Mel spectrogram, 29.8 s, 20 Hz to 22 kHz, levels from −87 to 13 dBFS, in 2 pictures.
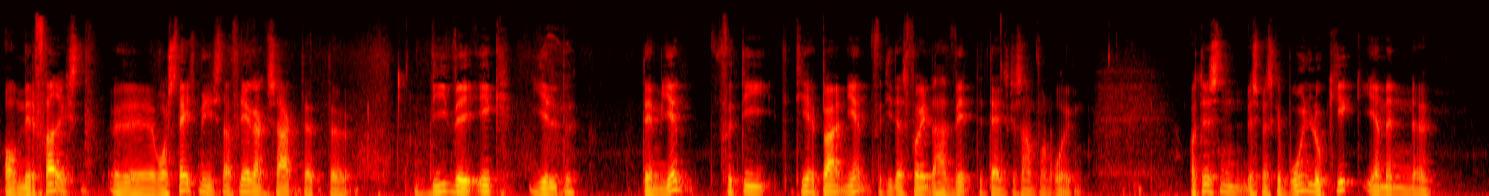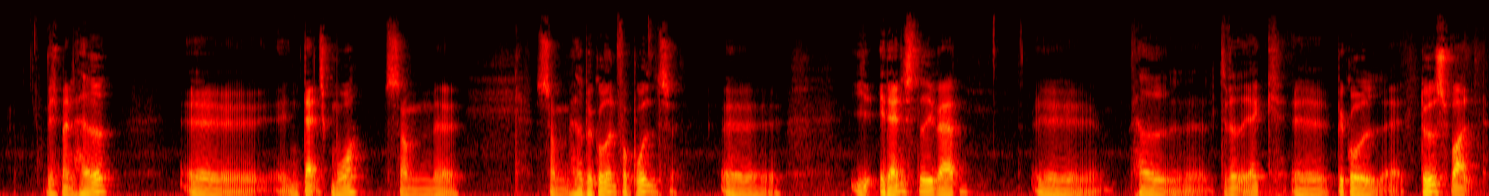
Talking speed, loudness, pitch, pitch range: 150 wpm, -29 LUFS, 115 Hz, 100-125 Hz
